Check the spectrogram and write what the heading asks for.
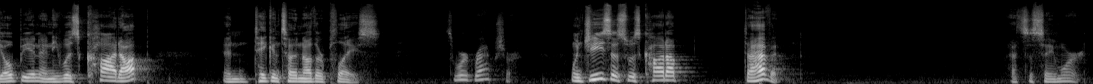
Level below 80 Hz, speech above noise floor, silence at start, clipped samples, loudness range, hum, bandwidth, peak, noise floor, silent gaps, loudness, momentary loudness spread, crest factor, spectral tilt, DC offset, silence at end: -62 dBFS; 42 dB; 0 s; under 0.1%; 5 LU; none; over 20 kHz; 0 dBFS; -62 dBFS; none; -20 LUFS; 15 LU; 22 dB; -5 dB/octave; under 0.1%; 0.1 s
